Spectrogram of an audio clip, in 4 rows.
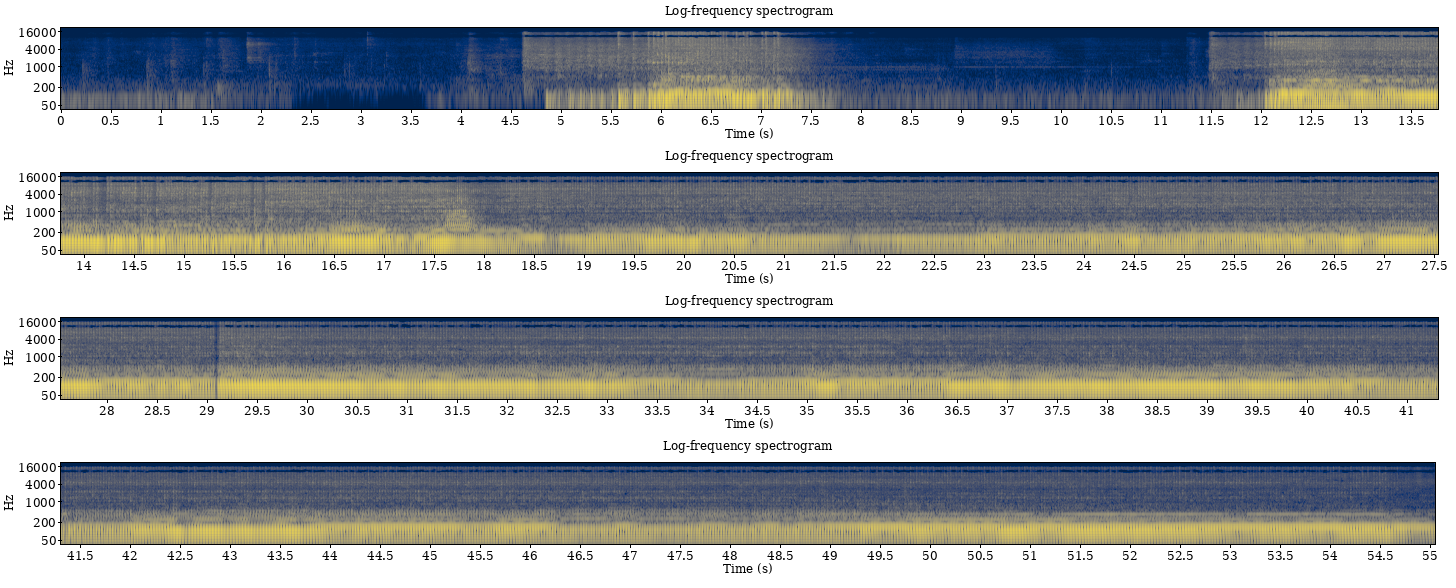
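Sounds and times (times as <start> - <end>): loud deep car engine idling: 18.6 - 55.0.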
